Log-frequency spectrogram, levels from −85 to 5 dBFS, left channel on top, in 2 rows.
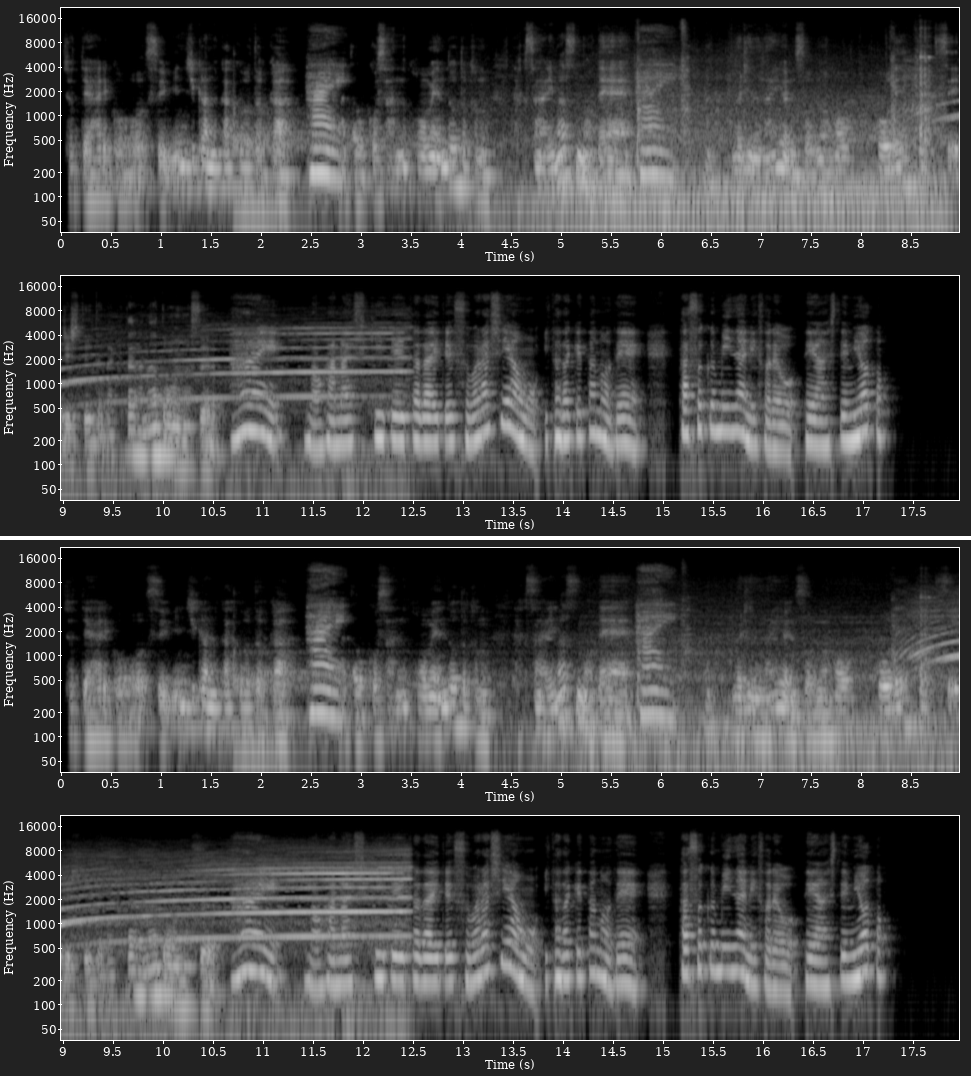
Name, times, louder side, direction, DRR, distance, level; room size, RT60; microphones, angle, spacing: voice 1, 0.1-2.4 2.9-5.8 6.4-10.6, left 1 dB, 55° left, 0.9 m, -29 dB
sound 1, 1.7-7.1, left 1 dB, 25° left, 1.0 m, -45 dB
voice 2, 2.5-2.9 5.8-6.2 10.7-17.2, left 1 dB, 10° left, 0.5 m, -26 dB
sound 2, 3.7-8.9, left 6 dB, 85° left, 0.4 m, -36 dB
sound 3, 5.2-12.5, right 8 dB, 75° right, 0.5 m, -32 dB
8.8 x 5.3 x 2.4 m
head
